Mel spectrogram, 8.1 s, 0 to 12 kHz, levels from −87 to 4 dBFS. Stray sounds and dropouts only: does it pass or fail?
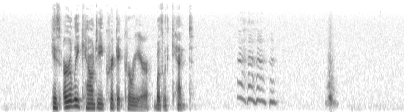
fail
